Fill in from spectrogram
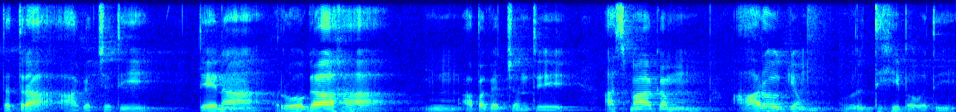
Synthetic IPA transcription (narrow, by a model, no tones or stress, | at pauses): t̪ɐt̪ɾɐ̰a̰ːɡɐt͡ʃʰɐt̪i | t̪eːnɐɾoːɡaːɦɐ | ɐ̰pɐɡɐt͡ʃɐnt̪i | ɐ̰smaːkɐma̰ːɾoːɡjɐmʋɾɪd̪ʱːiibʱɐʋɐt̪ḭ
